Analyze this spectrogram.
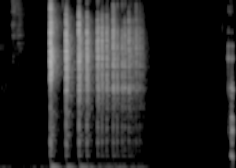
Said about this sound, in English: Go ahead and roll damage. Right, where is the dice that I need? Okay, yeah.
